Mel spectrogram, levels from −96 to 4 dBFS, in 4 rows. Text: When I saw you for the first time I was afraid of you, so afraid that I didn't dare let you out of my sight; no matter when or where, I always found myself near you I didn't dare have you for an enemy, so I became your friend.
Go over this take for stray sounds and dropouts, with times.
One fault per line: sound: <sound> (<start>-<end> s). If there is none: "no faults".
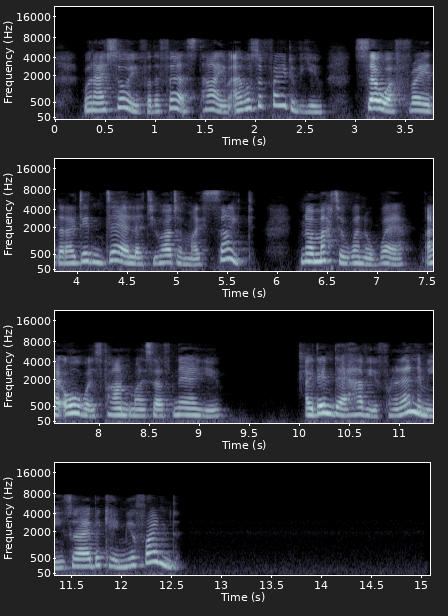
no faults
